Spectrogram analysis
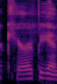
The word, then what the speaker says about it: Caribbean: Next, we move into Unit 7, which is Central America and the Caribbean Islands, or Caribbean Islands, however you want to pronounce it.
